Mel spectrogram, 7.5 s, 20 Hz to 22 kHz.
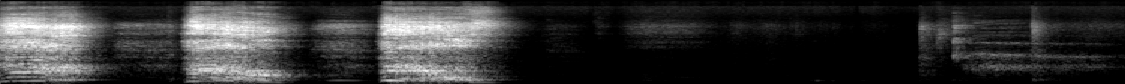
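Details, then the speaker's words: Adult man sneezing after deliberately sniffing pepper, recorded 26 August 2020 while already sneezing a lot that day with a sore throat: three loud explosive sneezes in quick succession, then quiet breathing. "but i had a good request for my number one fan to do this that was a lot of sneezing"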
